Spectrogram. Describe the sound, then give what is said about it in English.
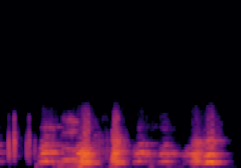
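Poodles barking during a live community talk show: a run of several sharp, yappy barks and higher whimpering yips, moderately loud with short gaps between them. “And the dogs have entered the conversation. I don't know if you guys can hear the dogs barking in the background on the Boze Noze show”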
